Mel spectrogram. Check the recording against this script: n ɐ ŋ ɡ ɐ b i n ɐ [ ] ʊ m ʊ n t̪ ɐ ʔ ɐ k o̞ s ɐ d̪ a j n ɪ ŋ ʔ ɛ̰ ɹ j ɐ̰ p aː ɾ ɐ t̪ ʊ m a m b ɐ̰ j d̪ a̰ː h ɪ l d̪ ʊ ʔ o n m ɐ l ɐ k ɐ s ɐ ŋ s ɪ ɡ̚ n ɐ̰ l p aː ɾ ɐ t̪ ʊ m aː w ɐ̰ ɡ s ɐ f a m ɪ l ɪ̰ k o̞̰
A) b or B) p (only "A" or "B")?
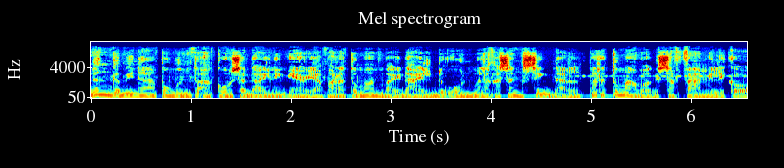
B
